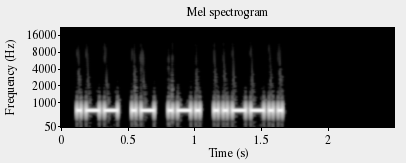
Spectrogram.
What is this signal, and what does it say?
Morse code, heard as a keyed tone, about 34 wpm, 700 Hz. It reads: WAR?
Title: Sentences from Top 1000 Words - Review Part 6 - 35wpm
